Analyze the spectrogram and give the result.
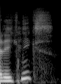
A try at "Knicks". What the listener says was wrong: Bah, on dit les Knicks. comme Le genou, c'est ni. C'est pas gni.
